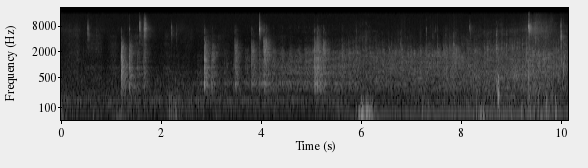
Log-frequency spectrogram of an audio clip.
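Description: Faint scattered clicks and light knocks of small steel balls being set onto an acrylic rail and tapping against each other, over a low steady hum.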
